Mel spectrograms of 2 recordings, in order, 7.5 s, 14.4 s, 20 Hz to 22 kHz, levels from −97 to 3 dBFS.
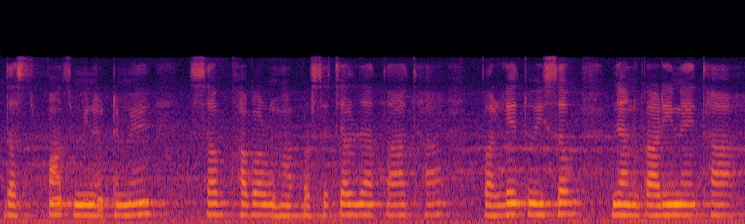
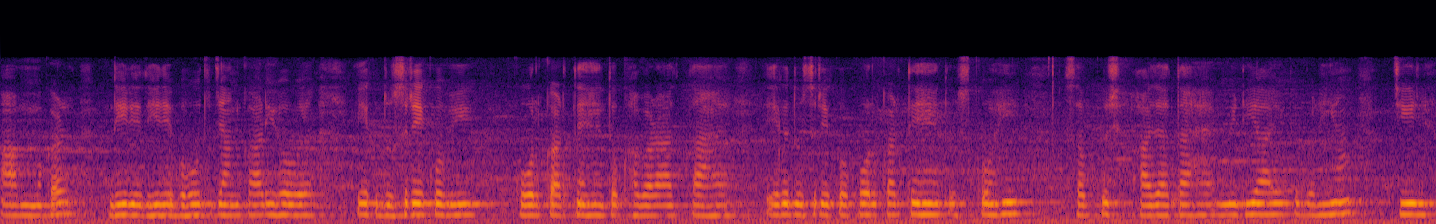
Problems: none marked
